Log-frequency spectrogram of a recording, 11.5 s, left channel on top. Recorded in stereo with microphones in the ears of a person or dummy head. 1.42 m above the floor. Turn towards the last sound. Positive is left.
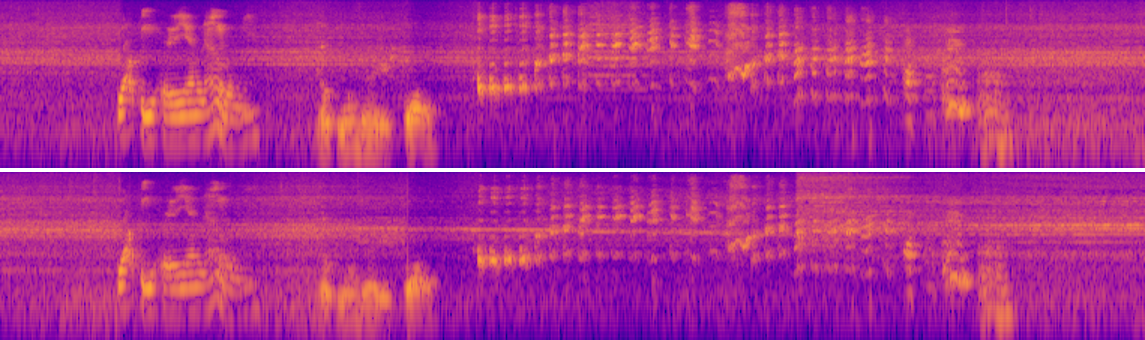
turn(degrees=65)  # may be behind; listen again after turning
